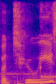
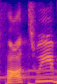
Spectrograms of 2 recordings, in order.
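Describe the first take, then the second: First: The name is said the usual way. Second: The name is said in an altered way. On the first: This is what the group is normally called. "I don't like how it's called fatui" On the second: This is a personal version that sounds cooler. "so I call it fatui because it sounds cooler"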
